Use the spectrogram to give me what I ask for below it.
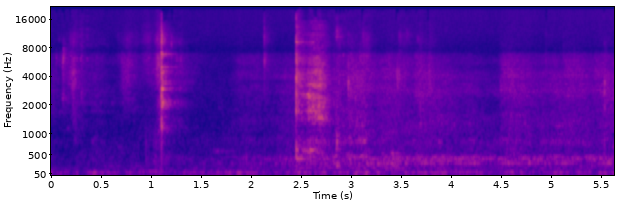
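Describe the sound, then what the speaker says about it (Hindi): Cooked boneless chicken handi being scooped from a cooking pot into a serving vessel, with clinking utensil strikes against metal and soft wet squishing under a steady kitchen background hum. "अब बोनलेस हांडी को एक बर्तन के अंदर निकालते हैं।"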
